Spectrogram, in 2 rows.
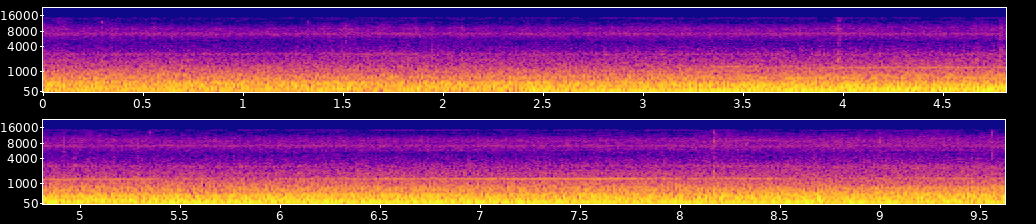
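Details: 2001 Jeep Grand Cherokee WJ 4.0L driving at about 25-30 mph: steady engine rumble with a thin high whistle that grew from a wind-chime sound; owner suspects a bad water pump, unconfirmed.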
